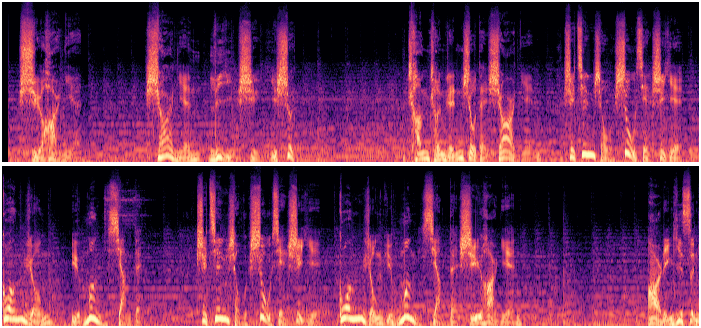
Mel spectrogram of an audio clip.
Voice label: 教师节解说词配音

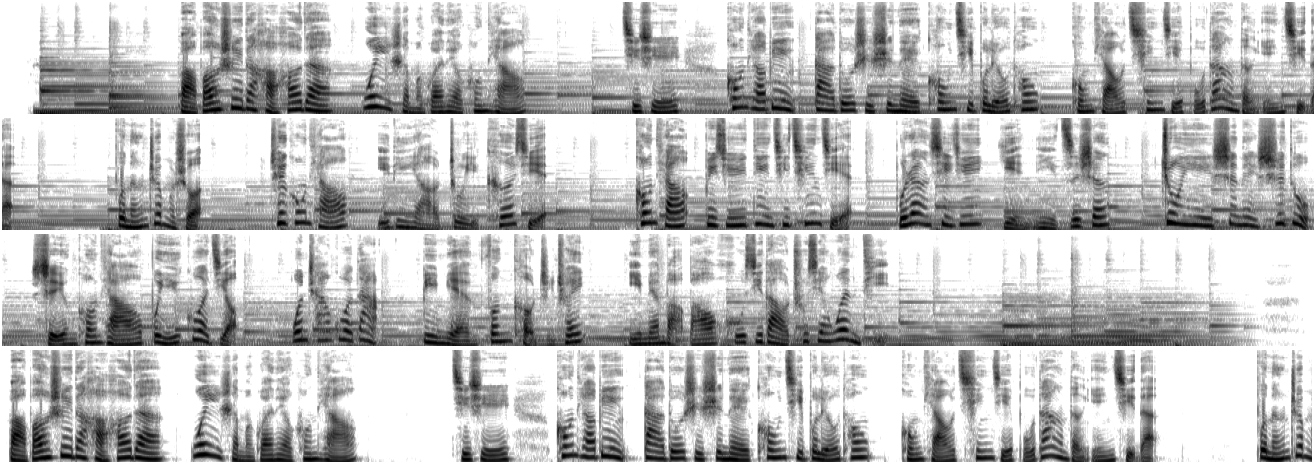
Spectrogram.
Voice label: 女 科普 样音

